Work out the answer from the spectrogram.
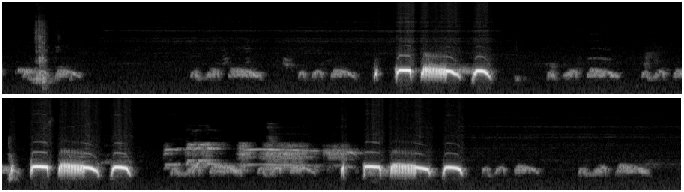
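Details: A spotted dove used as a lure bird for trapping gives low, mellow cooing phrases, soft notes building to louder, rounded coos.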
